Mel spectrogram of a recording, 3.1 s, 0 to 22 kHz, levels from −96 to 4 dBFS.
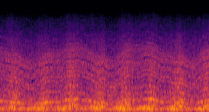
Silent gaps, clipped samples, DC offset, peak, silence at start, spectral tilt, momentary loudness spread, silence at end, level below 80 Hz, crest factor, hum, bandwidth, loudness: none; under 0.1%; under 0.1%; -12 dBFS; 0 s; -8 dB/octave; 3 LU; 0 s; -50 dBFS; 14 dB; none; 9.8 kHz; -28 LUFS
